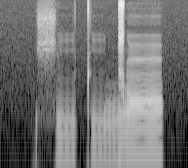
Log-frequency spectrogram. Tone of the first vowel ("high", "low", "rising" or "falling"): low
